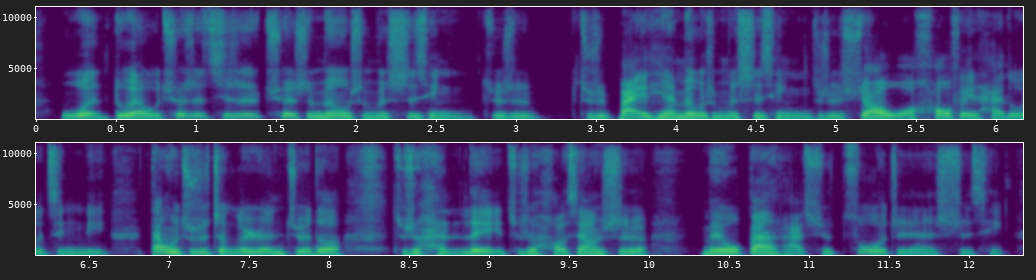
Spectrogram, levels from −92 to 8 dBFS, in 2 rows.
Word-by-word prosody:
问， 225 Hz, -2 st, +3 dB
对 215 Hz, -5 st, +5 dB
我 170 Hz, -, 0 dB
确 285 Hz, +8 st, -1 dB
实 270 Hz, -1 st, -4 dB
其 250 Hz, -1 st, -6 dB
实 260 Hz, 0 st, -2 dB
确 275 Hz, +1 st, +1 dB
实 245 Hz, -2 st, -3 dB
没 210 Hz, -, +2 dB
有 215 Hz, -1 st, +3 dB
什 200 Hz, -, -7 dB
么 180 Hz, -, -4 dB
事 210 Hz, +1 st, -4 dB
情， 200 Hz, +1 st, -6 dB
就 175 Hz, -, -5 dB
是 170 Hz, -3 st, -5 dB, 0.3 s
就 195 Hz, -, -8 dB
是 195 Hz, -, -1 dB
白 190 Hz, -, +4 dB
天 200 Hz, 0 st, +2 dB
没 -, -, +3 dB
有 195 Hz, -, +3 dB
什 195 Hz, -, -5 dB
么 -, -, -3 dB
事 200 Hz, 0 st, -3 dB
情 195 Hz, +1 st, -6 dB
就 195 Hz, -, -12 dB
是 175 Hz, -2 st, -4 dB
需 -, -, +1 dB
要 180 Hz, 0 st, +8 dB
我 -, -, +1 dB
耗 -, -, +1 dB
费 -, -, -2 dB
太 -, -, -4 dB
多 -, -, -3 dB
精 -, -, -7 dB
力， -, -, -8 dB, 0.2 s
但 290 Hz, -2 st, +5 dB
我 230 Hz, -, +7 dB
就 220 Hz, +2 st, -3 dB
是 235 Hz, -, +1 dB
整 195 Hz, -3 st, 0 dB
个 -, -, -1 dB
人 190 Hz, +1 st, +1 dB
觉 85 Hz, -, 0 dB
得 90 Hz, +1 st, +4 dB, 0.3 s
就 -, -, -8 dB
是 205 Hz, -, +3 dB
很 185 Hz, -3 st, -3 dB
累， 190 Hz, +1 st, +4 dB
就 200 Hz, -, -10 dB
是 200 Hz, -, +2 dB
好 195 Hz, -, -2 dB
像 195 Hz, -1 st, +2 dB
是 195 Hz, -2 st, -1 dB, 0.3 s
没 190 Hz, -1 st, +3 dB
有 200 Hz, 0 st, +7 dB
办 220 Hz, +2 st, +5 dB
法 175 Hz, -3 st, -7 dB
去 200 Hz, -1 st, -7 dB
做 205 Hz, 0 st, -1 dB
这 180 Hz, 0 st, -9 dB
件 -, -, -8 dB
事 200 Hz, -, -10 dB
情。 -, -, -12 dB
200 Hz, 320 characters per minute, -25 LUFS, 190-220 Hz, 0.3 s, 要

